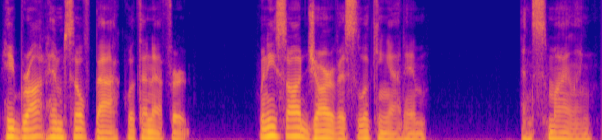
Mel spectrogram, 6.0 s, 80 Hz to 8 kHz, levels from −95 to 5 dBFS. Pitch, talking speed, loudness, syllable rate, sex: 105 Hz, 160 wpm, -18 LUFS, 4.8 syllables/s, male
